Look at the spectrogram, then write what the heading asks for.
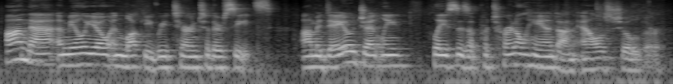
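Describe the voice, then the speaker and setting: A woman with a low voice reads stage directions at a script read-through. The delivery is scripted narration, with faint room noise behind it. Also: moderate pace.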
